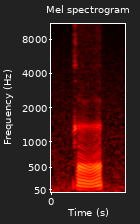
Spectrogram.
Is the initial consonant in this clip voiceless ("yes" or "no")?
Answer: yes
